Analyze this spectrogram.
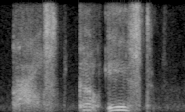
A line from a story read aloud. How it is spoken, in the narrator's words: let me whisper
